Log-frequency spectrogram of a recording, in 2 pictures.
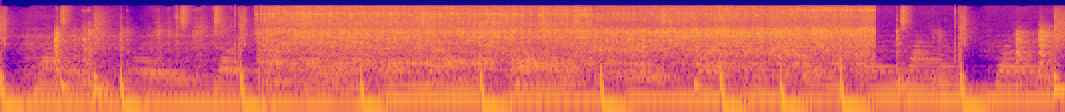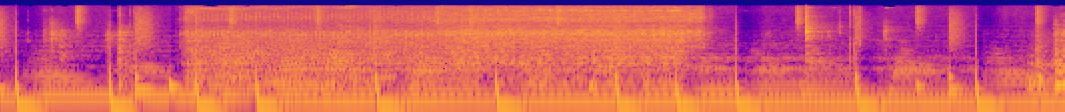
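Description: A power tool runs twice, each time for about three seconds, over background music with a steady beat.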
